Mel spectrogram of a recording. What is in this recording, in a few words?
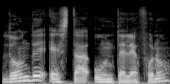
where is a telephone, spanish, M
